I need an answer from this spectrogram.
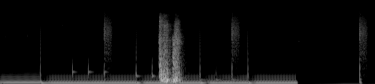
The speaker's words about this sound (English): So I definitely, one moment, let me close this door because this is my son's being a little bit loud.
